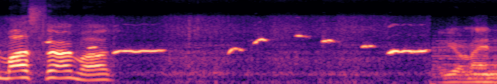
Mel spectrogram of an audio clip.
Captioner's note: man whistling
